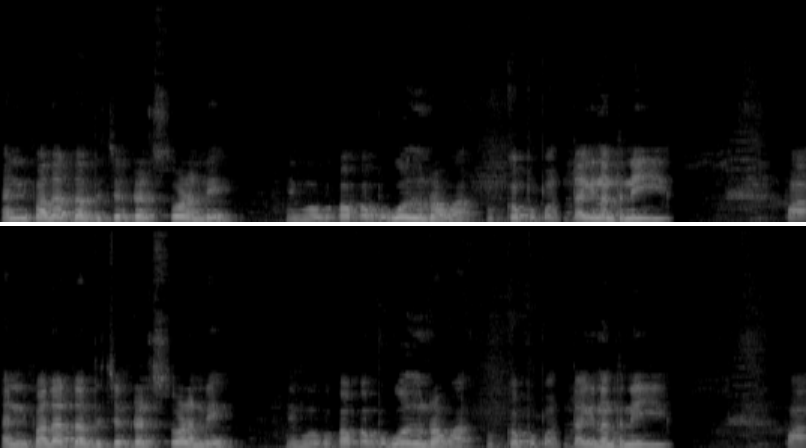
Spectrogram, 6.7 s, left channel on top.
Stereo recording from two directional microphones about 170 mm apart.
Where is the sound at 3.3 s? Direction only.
35° right (ahead or behind).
